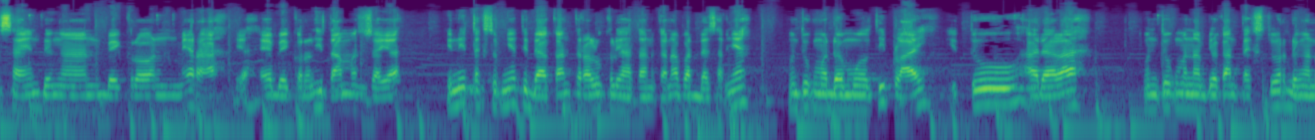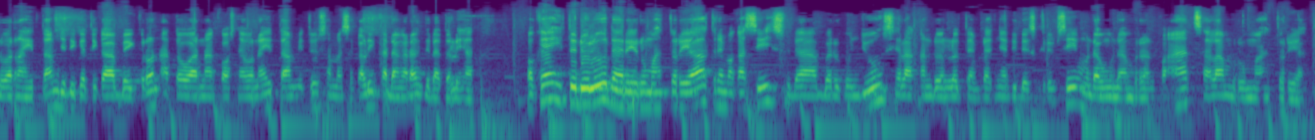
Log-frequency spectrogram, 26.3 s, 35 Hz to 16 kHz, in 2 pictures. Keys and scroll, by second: 8.9 ctrl+z, 11.3 z.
